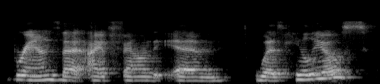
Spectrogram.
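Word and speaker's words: Healios: One of the brands that I've found was Helios, that's spelled H-E-A-L, so Heal, ios, I-O-S, and it has L-glutamine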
